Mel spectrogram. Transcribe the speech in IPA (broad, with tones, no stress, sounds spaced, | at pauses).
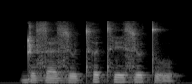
ɖ ə˨ z æ˨ z ɵ˨ tʰ ə˦ tʰ e˦ z ɵ˦ t̪ o˨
